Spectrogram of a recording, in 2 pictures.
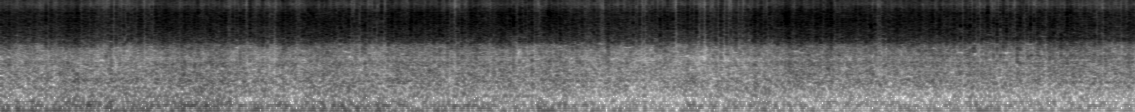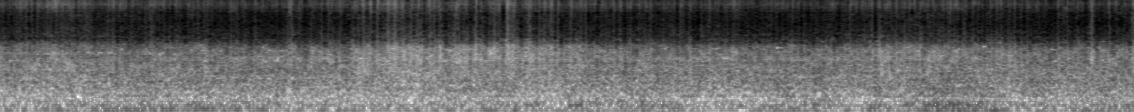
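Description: Heavy rain falling on a moving car, heard from inside the cabin, with a steady hiss of tyres on the wet road and a low road rumble beneath.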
